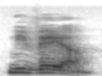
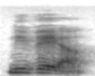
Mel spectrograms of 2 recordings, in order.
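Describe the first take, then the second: First: It is said with a German pronunciation. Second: It is said with a German pronunciation.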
